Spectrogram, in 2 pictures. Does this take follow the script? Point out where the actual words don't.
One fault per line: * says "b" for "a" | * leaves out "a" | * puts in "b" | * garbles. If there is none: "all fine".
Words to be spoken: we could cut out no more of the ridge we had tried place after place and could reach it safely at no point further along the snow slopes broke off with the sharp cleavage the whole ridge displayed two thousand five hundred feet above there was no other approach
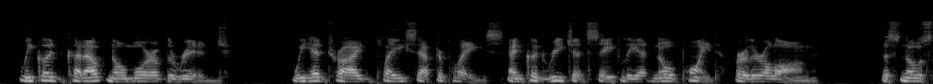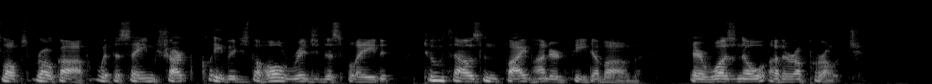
* puts in "same"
